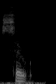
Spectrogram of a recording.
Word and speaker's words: ceruse: So in the 1550s, they, like, started whitening their face with what you call ceruse, C-E-R-U-S-E, which I, like, literally had to Google how to pronounce, because I was, like, ceruse or ceruse. Anyway, it's ceruse, and that's made with vinegar and white lead.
